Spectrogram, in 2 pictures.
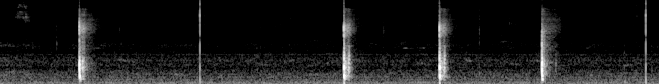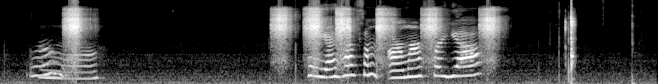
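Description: Short sharp clicks sound now and then as buttons are tapped.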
